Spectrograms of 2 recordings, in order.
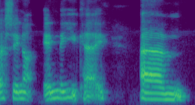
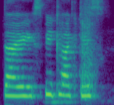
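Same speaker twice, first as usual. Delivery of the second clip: high, slow nasal Brummie; exaggerated Birmingham accent; 4 semitones higher, 4 dB louder than usual. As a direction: whine it through the nose like a Brummie. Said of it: "near a city called Birmingham".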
